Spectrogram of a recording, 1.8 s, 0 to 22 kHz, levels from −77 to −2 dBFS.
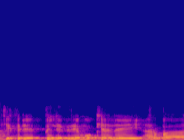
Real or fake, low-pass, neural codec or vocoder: real; 5.4 kHz; none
